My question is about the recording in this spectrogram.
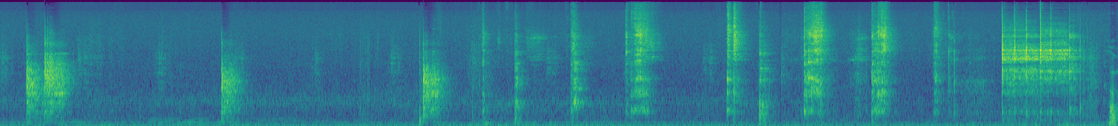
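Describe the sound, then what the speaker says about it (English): Dry bread ingredients for a Pullman sandwich loaf being combined in a mixing bowl: irregular clinks and scrapes of a utensil against the bowl, with occasional sharper taps, close and moderately loud. "combine all of the dry ingredients together in the mixing bowl to make sure everything is combined"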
